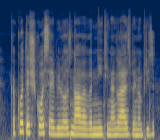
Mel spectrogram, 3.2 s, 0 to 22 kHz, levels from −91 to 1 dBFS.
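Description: Right near the end, from about 3.02 to 3.09 s, there's a short burst of damaged data in the compressed stream. Some bytes got mangled, so the decoder misreads those frames, loses sync and hunts for the next header. You hear it as a quick glitch lasting about 70 ms.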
